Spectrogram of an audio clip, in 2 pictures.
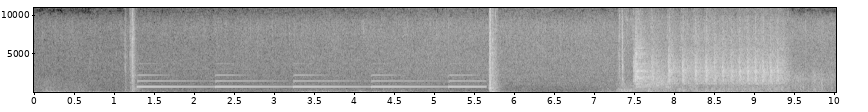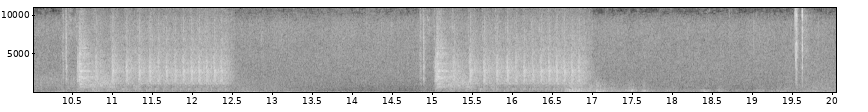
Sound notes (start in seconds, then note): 1.3 car door; 7.1 car engine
